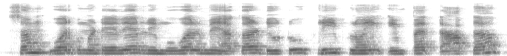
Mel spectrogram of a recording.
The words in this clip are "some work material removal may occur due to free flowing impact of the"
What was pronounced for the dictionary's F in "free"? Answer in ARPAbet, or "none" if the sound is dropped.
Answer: P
